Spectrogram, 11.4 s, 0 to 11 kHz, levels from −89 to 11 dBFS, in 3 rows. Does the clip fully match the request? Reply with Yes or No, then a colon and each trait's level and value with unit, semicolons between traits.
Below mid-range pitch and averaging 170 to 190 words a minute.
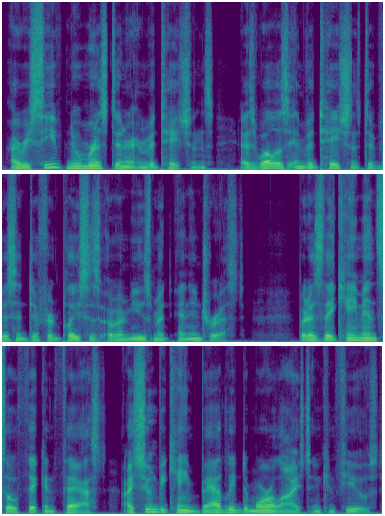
Yes: low, 110 Hz; average, 175 wpm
